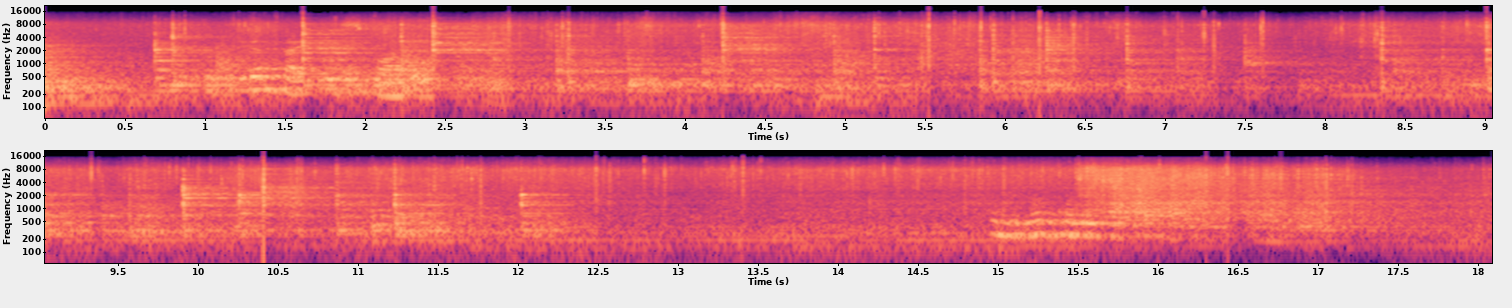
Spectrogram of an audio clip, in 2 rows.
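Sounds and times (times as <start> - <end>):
food sizzling in hot oil: 0.3 - 18.0
spoon scraping and tapping pan: 0.7 - 12.4.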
